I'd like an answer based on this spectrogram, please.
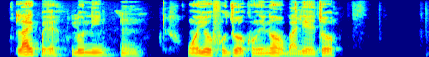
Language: Yoruba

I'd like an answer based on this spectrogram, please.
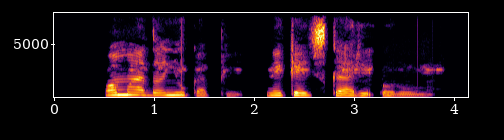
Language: Luo (Kenya and Tanzania)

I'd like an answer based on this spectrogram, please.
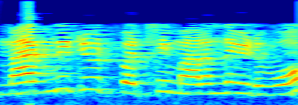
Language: Tamil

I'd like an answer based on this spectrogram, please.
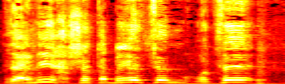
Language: Hebrew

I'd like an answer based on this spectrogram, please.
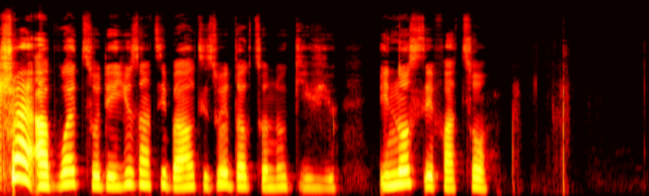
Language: Nigerian Pidgin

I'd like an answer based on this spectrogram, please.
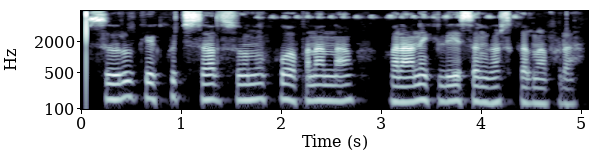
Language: Hindi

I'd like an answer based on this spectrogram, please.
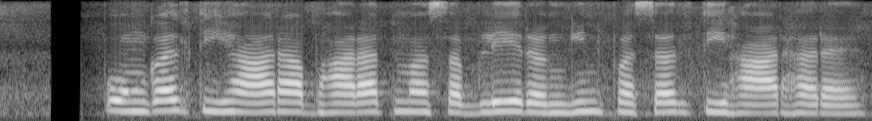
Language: Chhattisgarhi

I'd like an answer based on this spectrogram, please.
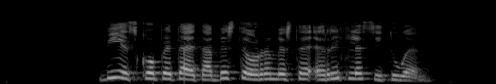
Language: Basque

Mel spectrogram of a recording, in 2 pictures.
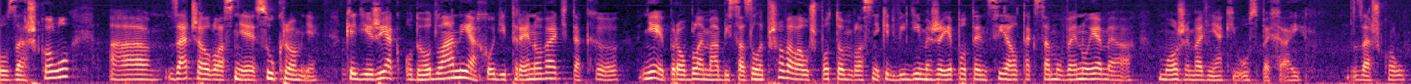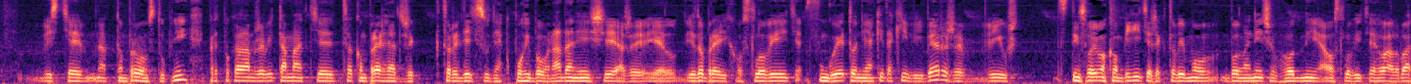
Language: Slovak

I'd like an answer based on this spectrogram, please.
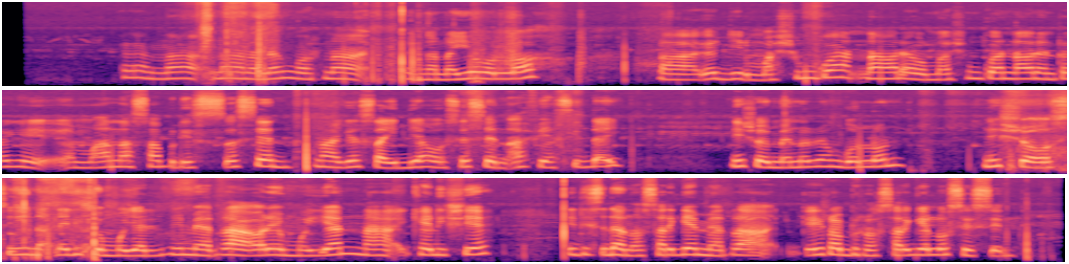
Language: Masai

